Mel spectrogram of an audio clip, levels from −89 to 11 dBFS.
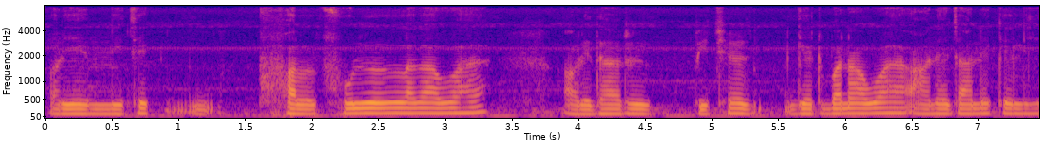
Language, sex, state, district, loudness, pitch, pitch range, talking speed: Hindi, male, Bihar, Jamui, -21 LUFS, 125 Hz, 120-135 Hz, 145 wpm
